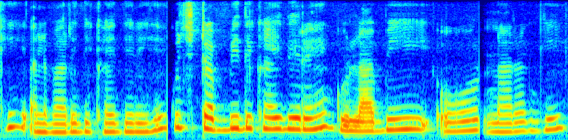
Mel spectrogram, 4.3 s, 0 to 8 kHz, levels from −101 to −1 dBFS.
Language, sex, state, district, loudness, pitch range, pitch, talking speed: Hindi, female, Uttar Pradesh, Jalaun, -25 LUFS, 185-245 Hz, 225 Hz, 225 wpm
